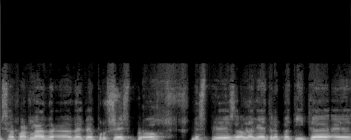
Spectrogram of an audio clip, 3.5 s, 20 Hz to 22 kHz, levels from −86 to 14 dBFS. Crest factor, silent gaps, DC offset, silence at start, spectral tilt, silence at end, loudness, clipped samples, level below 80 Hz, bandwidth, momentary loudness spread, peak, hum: 16 dB; none; under 0.1%; 0 s; -6 dB/octave; 0 s; -17 LUFS; under 0.1%; -60 dBFS; 12 kHz; 9 LU; 0 dBFS; none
